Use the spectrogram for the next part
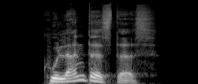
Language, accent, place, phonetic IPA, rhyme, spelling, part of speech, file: German, Germany, Berlin, [kuˈlantəstəs], -antəstəs, kulantestes, adjective, De-kulantestes.ogg
- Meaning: strong/mixed nominative/accusative neuter singular superlative degree of kulant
